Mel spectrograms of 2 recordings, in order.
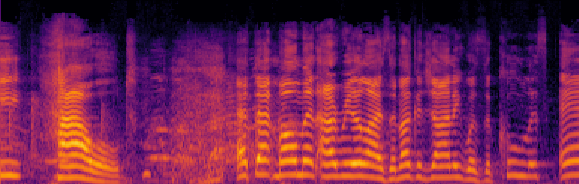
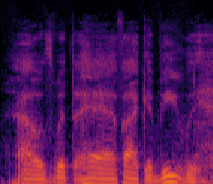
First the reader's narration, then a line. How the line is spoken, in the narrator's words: Not to be undone, he coolly replied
